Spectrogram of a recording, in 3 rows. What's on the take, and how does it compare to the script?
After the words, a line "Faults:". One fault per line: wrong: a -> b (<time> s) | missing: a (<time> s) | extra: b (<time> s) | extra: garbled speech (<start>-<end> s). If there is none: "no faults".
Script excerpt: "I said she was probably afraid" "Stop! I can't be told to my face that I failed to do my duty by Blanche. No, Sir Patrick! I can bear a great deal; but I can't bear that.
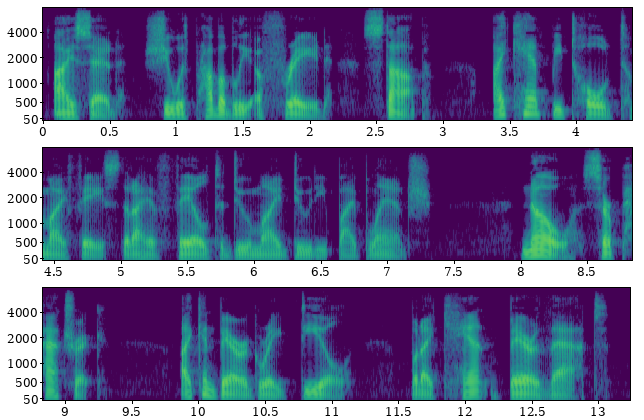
"I said she was probably afraid" "Stop! I can't be told to my face that I have failed to do my duty by Blanche. No, Sir Patrick! I can bear a great deal; but I can't bear that.
Faults:
extra: have (5.2 s)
